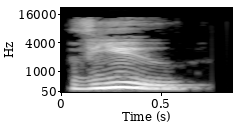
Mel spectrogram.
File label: "view", british english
